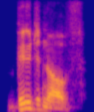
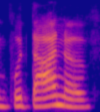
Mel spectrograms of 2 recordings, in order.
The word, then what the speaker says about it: Budanov: was going to say budanov was probably the right uh pronunciation not Budan how you're saying it okay budanov okay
